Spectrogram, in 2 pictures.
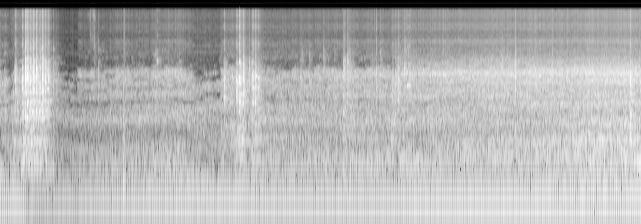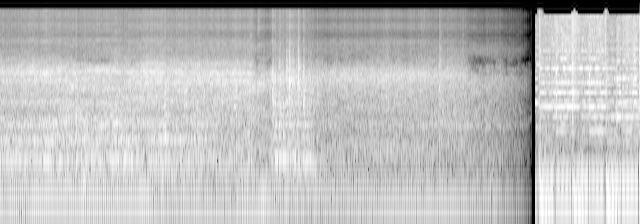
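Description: Engine-driven net-hauling machinery running steadily with a low drone that grows louder midway, with a few brief louder bursts. Electronic intro music cuts in abruptly near the end.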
